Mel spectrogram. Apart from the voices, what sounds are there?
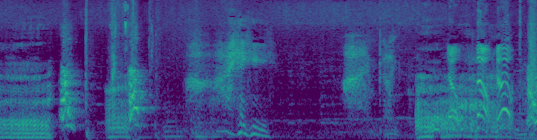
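dog barking and growling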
